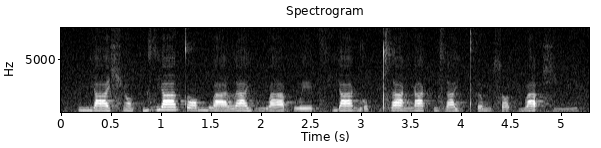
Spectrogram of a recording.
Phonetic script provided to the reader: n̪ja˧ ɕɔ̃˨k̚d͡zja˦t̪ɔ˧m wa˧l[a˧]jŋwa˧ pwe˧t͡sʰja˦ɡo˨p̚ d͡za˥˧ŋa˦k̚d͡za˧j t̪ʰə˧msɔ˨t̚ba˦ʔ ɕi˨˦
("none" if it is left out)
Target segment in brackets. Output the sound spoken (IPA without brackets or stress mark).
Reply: a˥˧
